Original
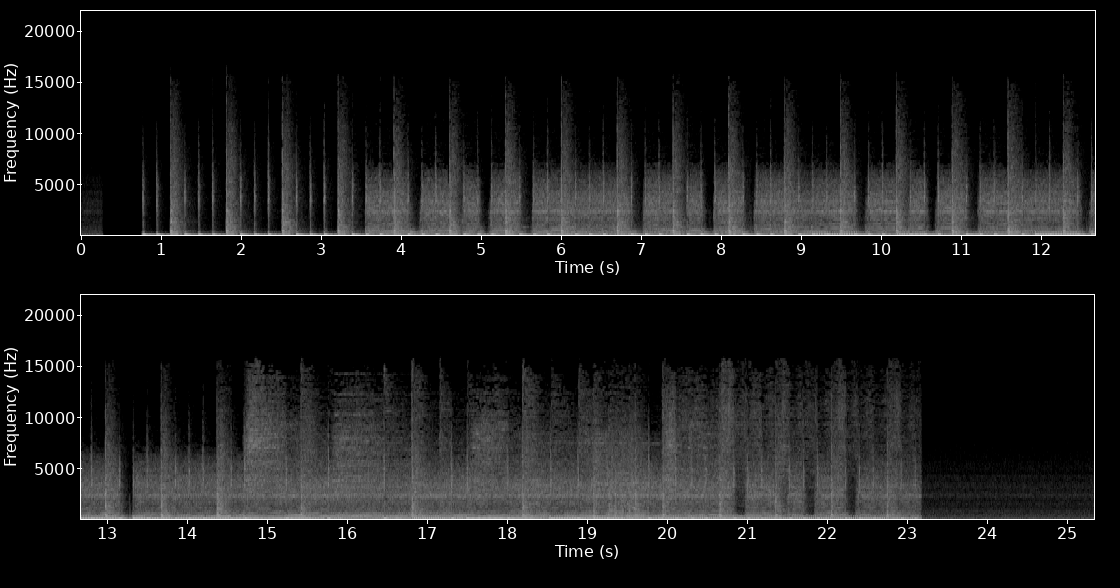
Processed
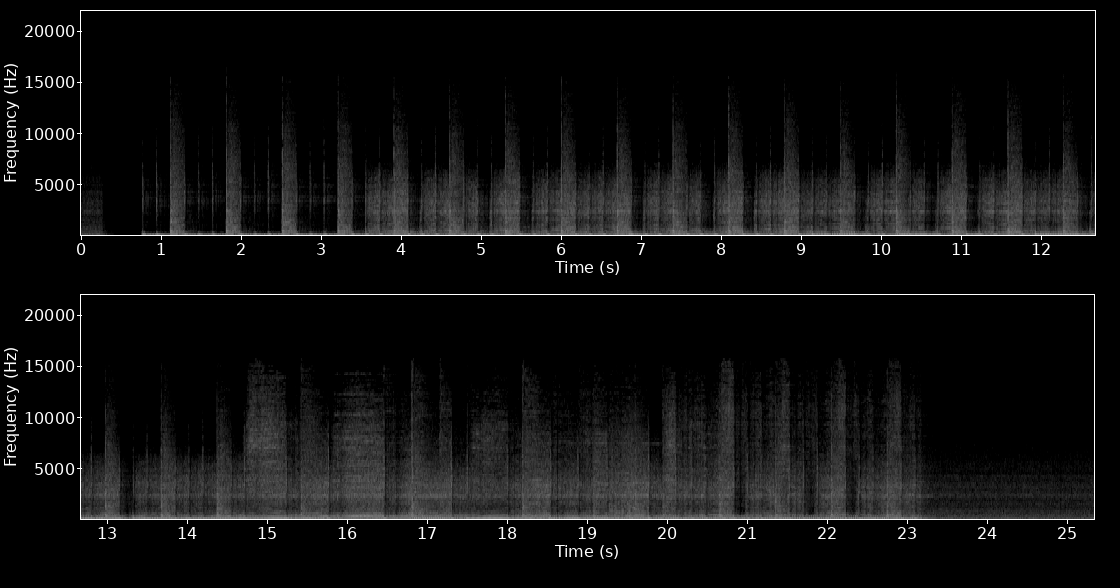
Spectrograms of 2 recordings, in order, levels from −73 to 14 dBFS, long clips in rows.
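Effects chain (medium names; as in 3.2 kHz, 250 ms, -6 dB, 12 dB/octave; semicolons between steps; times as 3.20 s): Schroeder reverb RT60 0.51 s, combs from 31 ms, DRR 9 dB; compression, threshold -29 dBFS, peak gain reduction 14 dB; transformer saturation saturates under 180 Hz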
